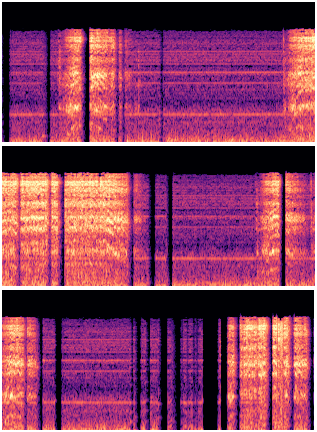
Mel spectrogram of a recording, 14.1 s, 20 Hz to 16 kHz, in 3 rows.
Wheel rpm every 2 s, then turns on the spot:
50, 0, 130, 10, 30, 0, 50.
none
